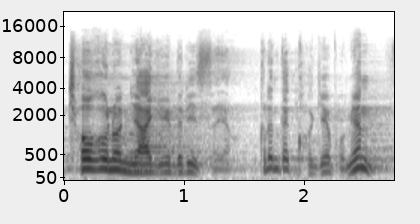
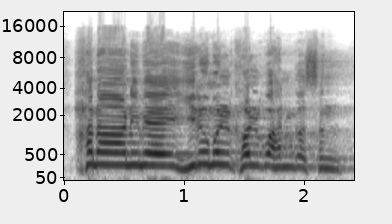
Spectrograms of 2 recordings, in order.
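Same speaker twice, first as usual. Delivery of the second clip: preaching emphasis; 9 semitones higher, 12 dB louder than usual. Real, not acted. Preacher stresses the name of God.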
